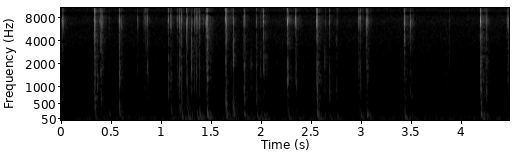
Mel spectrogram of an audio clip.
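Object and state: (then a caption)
Plastic laptop keyboard being typed on. Long acrylic nails and fingertips type on the plastic keys of a black ThinkPad laptop keyboard. Quick, irregular clicks and taps with bright, sharp tops and a soft low thud beneath them each die away almost instantly.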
